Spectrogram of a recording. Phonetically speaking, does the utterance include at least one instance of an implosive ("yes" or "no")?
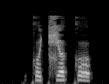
no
